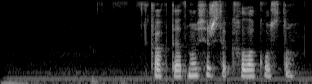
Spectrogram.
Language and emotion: Russian, neutral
